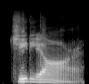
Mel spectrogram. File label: "GDR", American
